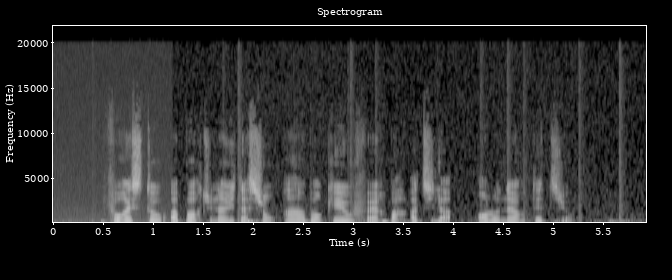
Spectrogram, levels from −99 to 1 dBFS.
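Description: Speech with overdone noise removal from 1.19 s to the end. The background drops and breaks up into twinkling specks. Unlike ordinary room noise, which stays as background noise about 22 dB below the speech before 1.19 s, this is a denoiser set too strong. It switches individual frequency bands off and takes quiet parts of the voice with them.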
